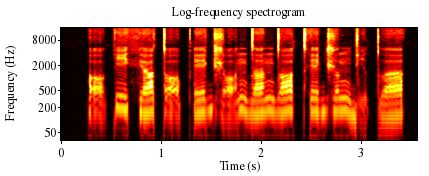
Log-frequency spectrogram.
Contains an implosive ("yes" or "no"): no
